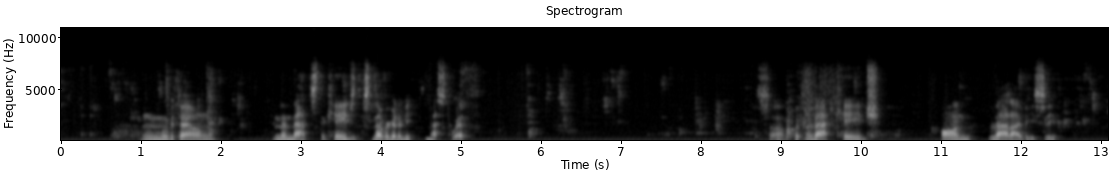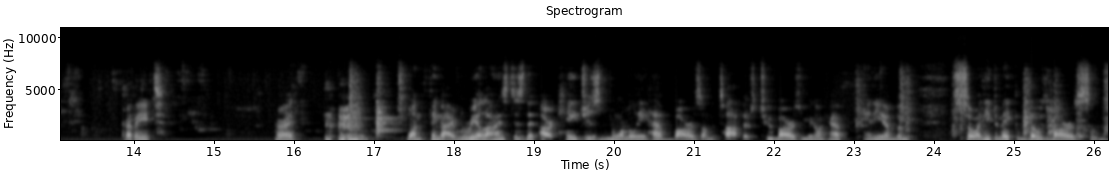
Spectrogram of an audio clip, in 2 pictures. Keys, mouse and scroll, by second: 1.2 g, 5.4 g, 9.5-10.0 scroll up 9, 10.8 middle click, 14.2-14.6 scroll down 3, 14.6 scroll up 5, 16.4-16.8 scroll down 2, 17.4 middle click, 23.2 click.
